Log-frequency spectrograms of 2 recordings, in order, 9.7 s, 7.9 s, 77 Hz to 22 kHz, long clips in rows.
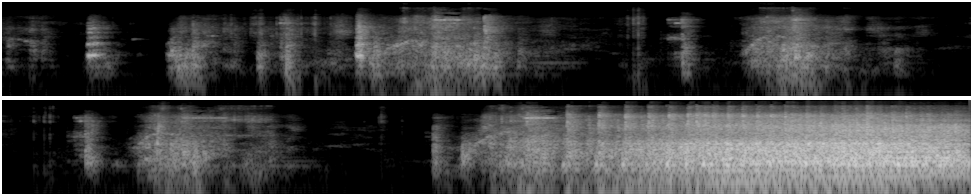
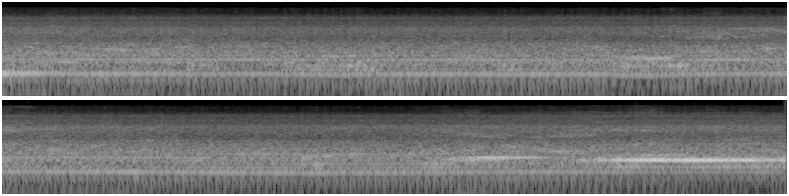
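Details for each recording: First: Roadside Craftsman 21-inch push mower, Briggs and Stratton 6.5 hp, very dirty air filter, starting fluid sprayed in: quiet hisses, then it fires for a couple of seconds and winds up; has spark and compression, carb probably needs cleaning. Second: Craftsman 21-inch mower, Briggs and Stratton 6.5 hp, after carb clean, idle being adjusted: steady, even small-engine drone with no misses, speed lifting toward the end; running healthy.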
